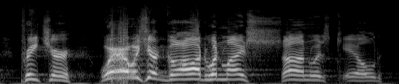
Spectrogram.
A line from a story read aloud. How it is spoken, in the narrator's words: the father fairly shouted at him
